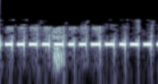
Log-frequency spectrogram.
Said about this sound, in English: When you hang up, the phone should automatically put out a high-pitched beep and deafen bastard. Mm-hmm. You mean like this?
